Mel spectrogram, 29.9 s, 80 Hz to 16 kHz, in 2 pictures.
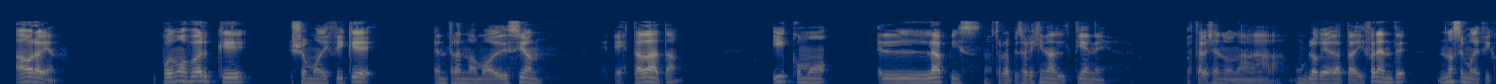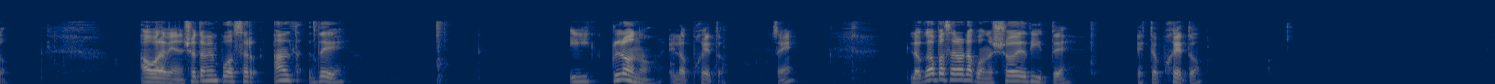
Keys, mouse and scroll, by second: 2.9-3.9 right drag, 4.5 Tab, 7.2 Tab, 9.8-11.0 drag, 18.1 alt+d, 24.7 Tab, 26.8 a, 28.0 g, 29.5 z.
